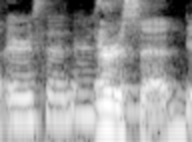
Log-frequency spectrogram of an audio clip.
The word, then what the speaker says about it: Erised: Erised.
